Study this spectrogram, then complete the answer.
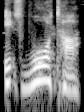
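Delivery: "water" with the t fully sounded; correcting daughter. Retold or imitated. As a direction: pronounce the t in "water" crisply, correcting Daddy. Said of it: "I get corrected by my daughter".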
